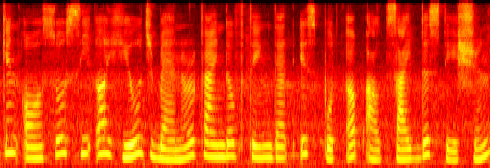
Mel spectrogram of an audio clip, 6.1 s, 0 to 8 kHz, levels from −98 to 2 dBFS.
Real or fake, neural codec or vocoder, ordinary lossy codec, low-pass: real; none; none; 7.2 kHz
